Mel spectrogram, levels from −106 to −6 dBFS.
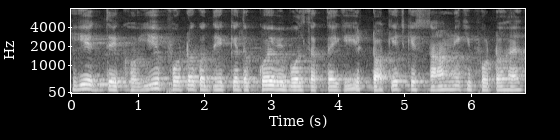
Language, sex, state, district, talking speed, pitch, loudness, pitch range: Hindi, male, Chhattisgarh, Jashpur, 185 wpm, 135 Hz, -19 LUFS, 130-145 Hz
